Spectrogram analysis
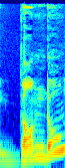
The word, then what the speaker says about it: Gondol: Beauty will wear yellow, and they're Gondal. Yep, you got it. Gondal, Fondle the Gondal. Gandalf. Gondal. I'm just going to call them the Fondle tribe, because we're going to fondle the Gondal.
